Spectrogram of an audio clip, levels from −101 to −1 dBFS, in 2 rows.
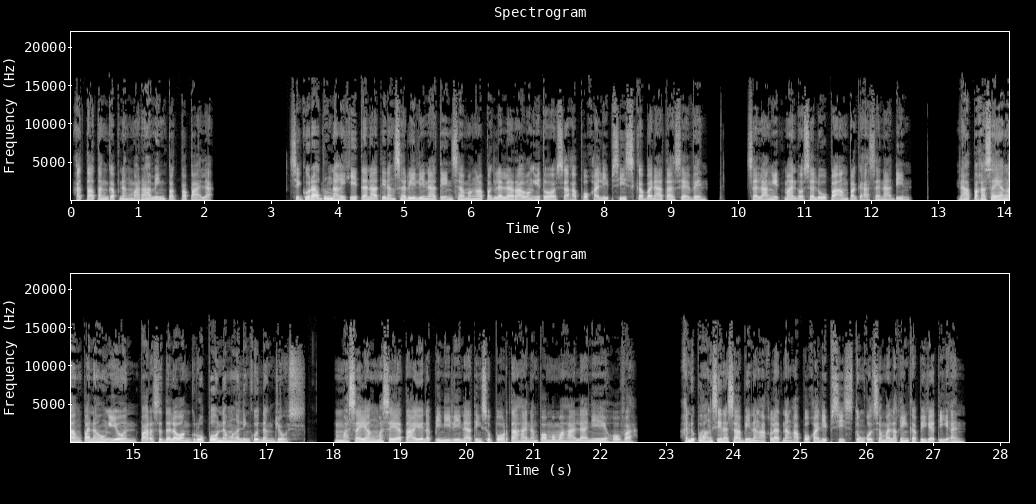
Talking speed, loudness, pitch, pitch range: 135 wpm, -20 LUFS, 120 Hz, 110-135 Hz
